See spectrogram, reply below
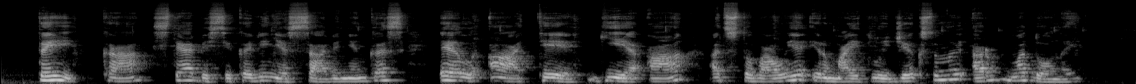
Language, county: Lithuanian, Utena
